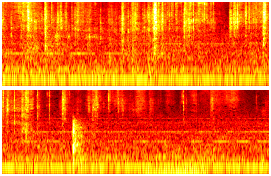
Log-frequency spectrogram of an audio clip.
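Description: Graph-paper pattern pieces rustling and sliding on a table as they are picked up, laid together and smoothed flat by hand, faint, with one sharper tap about five seconds in.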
